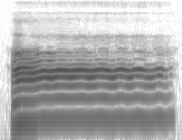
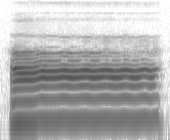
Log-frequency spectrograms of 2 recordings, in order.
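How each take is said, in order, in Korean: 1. 이 모음은 들리는 숨소리가 섞여 있어요. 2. 이 모음은 들리는 숨소리가 섞여 있어요.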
